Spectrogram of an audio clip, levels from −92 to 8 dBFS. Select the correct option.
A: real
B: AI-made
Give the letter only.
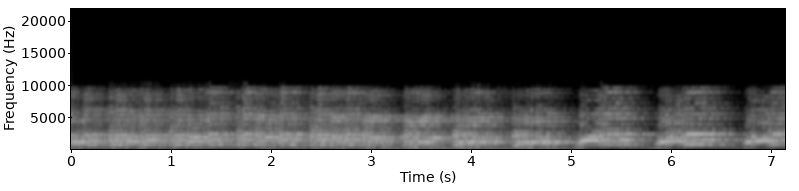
B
